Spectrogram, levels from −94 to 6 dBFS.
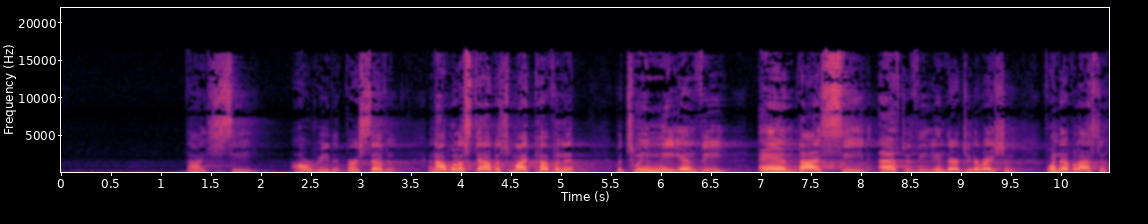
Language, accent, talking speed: English, American, 160 wpm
